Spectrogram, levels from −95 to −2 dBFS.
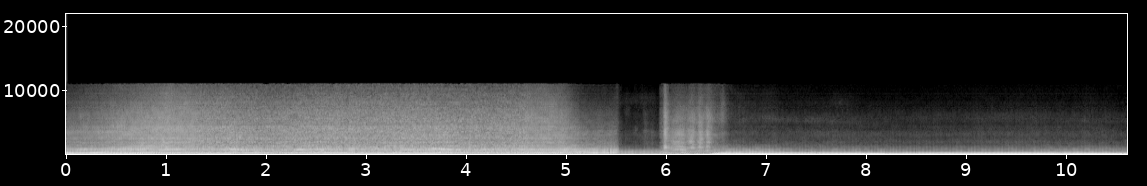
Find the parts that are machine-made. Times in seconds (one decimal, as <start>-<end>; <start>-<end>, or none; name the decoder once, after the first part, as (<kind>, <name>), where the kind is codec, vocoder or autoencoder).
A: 0.0-1.3 (vocoder, Vocos); 4.6-10.6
